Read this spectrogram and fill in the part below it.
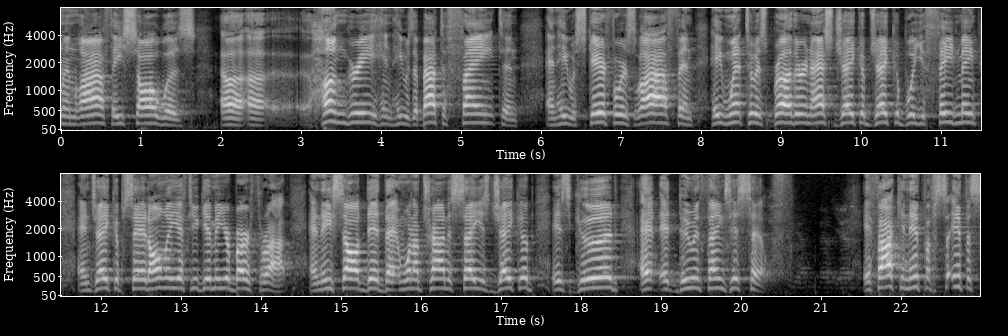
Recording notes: A message preached at Crossroads Baptist Church.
